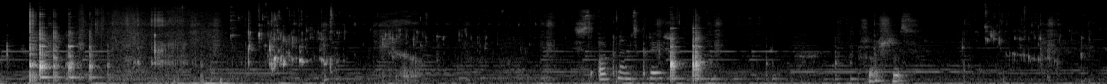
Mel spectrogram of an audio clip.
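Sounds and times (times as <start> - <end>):
glass clinking: 0.0 - 11.0
drink pouring into a glass: 0.4 - 5.7, 9.6 - 11.0
speech: 6.0 - 7.3, 8.7 - 9.2.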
